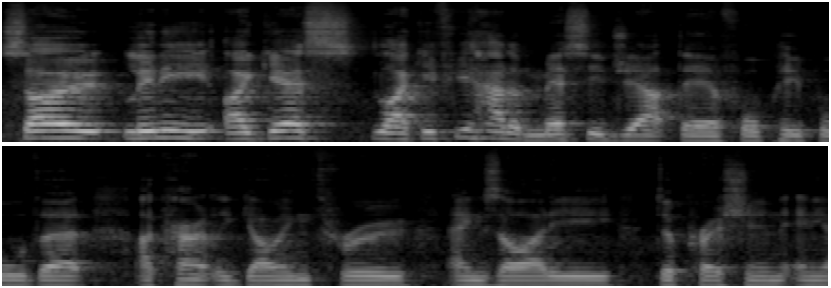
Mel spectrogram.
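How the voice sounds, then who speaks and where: Speaking with an Australian accent, a man keeps a medium pitch and ordinary pitch variation. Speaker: podcast host and personal trainer. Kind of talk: casual interview chat.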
